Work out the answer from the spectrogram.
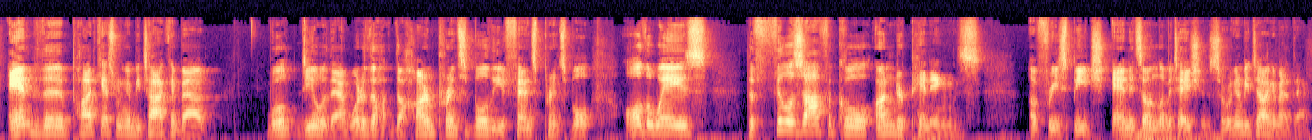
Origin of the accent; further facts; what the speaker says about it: Canada; as a Canadian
